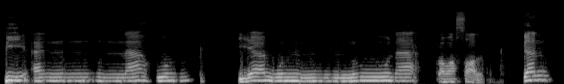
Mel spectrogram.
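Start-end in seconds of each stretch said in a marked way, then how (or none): 0.0-4.2 soft, slow reading with the nasal held two counts; slow demo with held nasal. Shown as a demonstration. Teacher demonstrating the held nasal for students. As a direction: hold the nasal sound for two beats. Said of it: "ditahan dua harakat".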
